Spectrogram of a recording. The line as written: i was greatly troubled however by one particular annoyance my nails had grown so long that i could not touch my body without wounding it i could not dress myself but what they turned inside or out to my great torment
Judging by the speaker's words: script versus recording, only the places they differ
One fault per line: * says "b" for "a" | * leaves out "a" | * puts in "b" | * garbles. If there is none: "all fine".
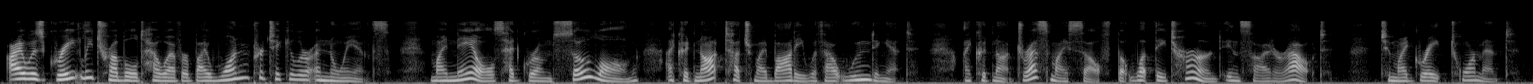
* leaves out "that"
